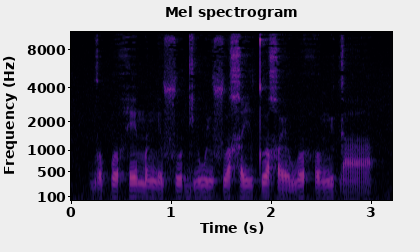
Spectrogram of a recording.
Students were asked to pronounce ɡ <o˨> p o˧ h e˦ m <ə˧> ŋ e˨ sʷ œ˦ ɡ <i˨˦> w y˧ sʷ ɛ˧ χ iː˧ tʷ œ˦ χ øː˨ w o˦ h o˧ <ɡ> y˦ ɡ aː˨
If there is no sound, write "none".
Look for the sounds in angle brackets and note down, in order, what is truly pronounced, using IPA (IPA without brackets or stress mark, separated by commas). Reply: o˨, ə˧, i˨˦, ŋ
